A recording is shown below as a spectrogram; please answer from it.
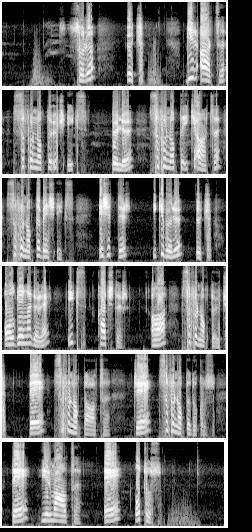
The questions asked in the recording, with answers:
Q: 1 artı 0.3x bölü 0.2 artı 0.5x eşittir 2 bölü 3 olduğuna göre x kaçtır?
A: Yanıt Diyarbakır 26.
